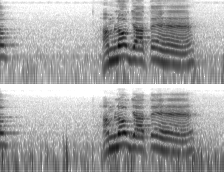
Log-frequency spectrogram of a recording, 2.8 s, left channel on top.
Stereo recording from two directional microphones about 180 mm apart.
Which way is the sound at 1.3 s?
60° left (ahead or behind).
